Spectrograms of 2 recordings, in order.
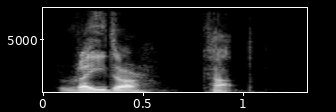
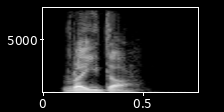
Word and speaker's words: Ryder: Forget the spelling. It's pronounced Ryder Cup. Ryder.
